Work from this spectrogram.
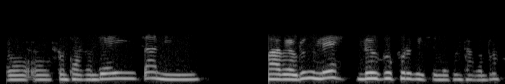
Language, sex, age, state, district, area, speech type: Bodo, male, 18-30, Assam, Udalguri, rural, conversation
